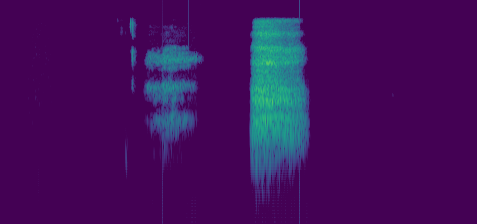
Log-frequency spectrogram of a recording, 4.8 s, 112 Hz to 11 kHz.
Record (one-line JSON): {"exhalation_length": "4.8 s", "exhalation_amplitude": 8866, "exhalation_signal_mean_std_ratio": 0.27, "survey_phase": "beta (2021-08-13 to 2022-03-07)", "age": "45-64", "gender": "Female", "wearing_mask": "No", "symptom_fatigue": true, "symptom_headache": true, "symptom_change_to_sense_of_smell_or_taste": true, "smoker_status": "Never smoked", "respiratory_condition_asthma": false, "respiratory_condition_other": false, "recruitment_source": "REACT", "submission_delay": "1 day", "covid_test_result": "Negative", "covid_test_method": "RT-qPCR", "influenza_a_test_result": "Negative", "influenza_b_test_result": "Negative"}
